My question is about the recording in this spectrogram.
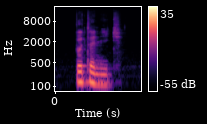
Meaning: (adjective) of botany; botanical; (noun) botany (branch of biology concerned with the scientific study of plants)
- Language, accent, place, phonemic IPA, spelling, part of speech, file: French, France, Paris, /bɔ.ta.nik/, botanique, adjective / noun, LL-Q150 (fra)-botanique.wav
